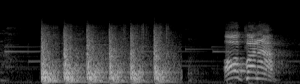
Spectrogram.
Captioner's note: loud knocking on door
